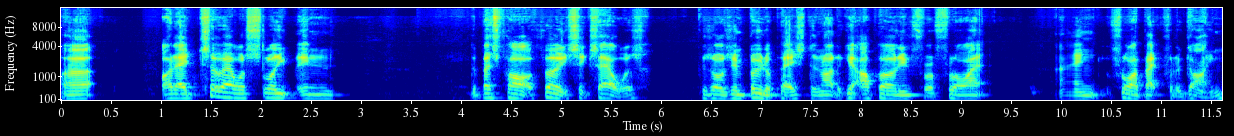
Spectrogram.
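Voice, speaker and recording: A bright, sharp tone at a fairly slow pace, with ordinary pitch variation and long, frequent pauses, on a very clean recording with a silent background. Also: man, medium pitch for a man. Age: 60s. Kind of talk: casual chat. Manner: animated.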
